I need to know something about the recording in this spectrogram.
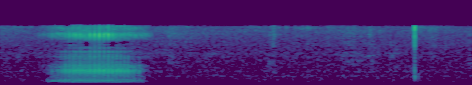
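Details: Sleeping King Charles spaniel, a small dog, snoring: a single soft, buzzing snore on the breath in, then quiet.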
